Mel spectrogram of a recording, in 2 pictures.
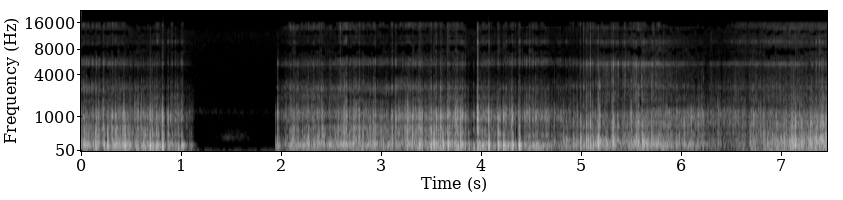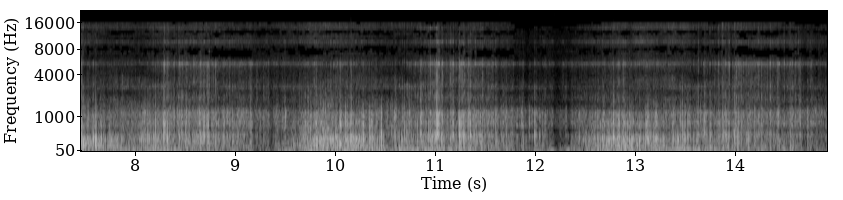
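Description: Long nails scratch the top surface and rim of a thick, round, solid palm-sized cork disc, making a low, muffled, rumbling scrape. The scratching runs in steady waves with a brief silent break near the start.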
